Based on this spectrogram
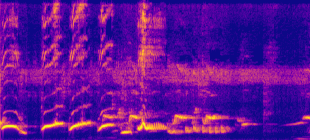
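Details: Bornean white-rumped shama song, used to prompt other birds to sing in the morning: loud, clear whistled notes arching up and down in quick succession, then a fast rolling trill.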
